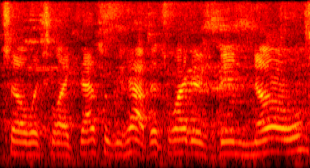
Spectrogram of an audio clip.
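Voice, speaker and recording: A man's voice: high-pitched, steady tone, unhurried. Nasal man chatting at a noisy restaurant table. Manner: rambling, restarts often. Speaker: podcast host. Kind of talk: casual chat at a restaurant table. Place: restaurant with a fan. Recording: muffled sound with clear background noise.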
